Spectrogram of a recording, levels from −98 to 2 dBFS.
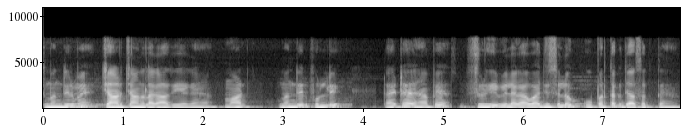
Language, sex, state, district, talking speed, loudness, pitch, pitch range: Hindi, male, Bihar, Begusarai, 210 wpm, -15 LUFS, 150 Hz, 145-170 Hz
